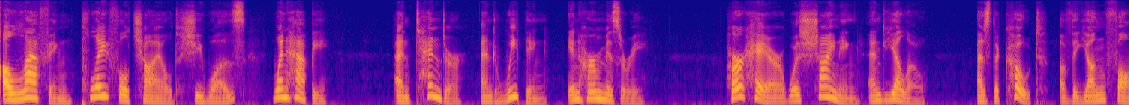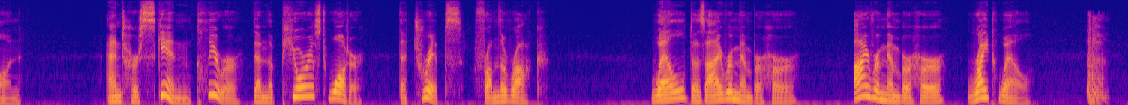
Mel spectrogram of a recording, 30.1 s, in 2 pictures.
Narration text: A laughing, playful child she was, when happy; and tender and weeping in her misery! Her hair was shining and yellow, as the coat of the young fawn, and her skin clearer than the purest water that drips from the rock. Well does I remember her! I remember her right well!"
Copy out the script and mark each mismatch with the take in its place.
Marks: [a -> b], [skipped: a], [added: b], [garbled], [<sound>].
A laughing, playful child she was, when happy; and tender and weeping in her misery! Her hair was shining and yellow, as the coat of the young fawn, and her skin clearer than the purest water that drips from the rock. Well does I remember her! I remember her right well!" [cough]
